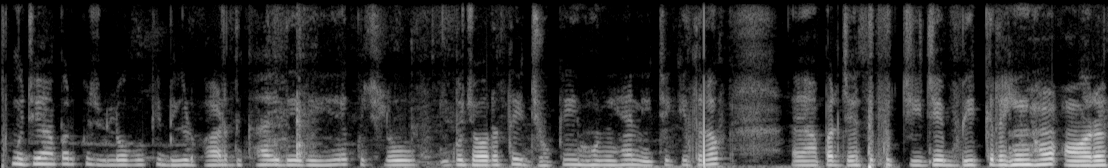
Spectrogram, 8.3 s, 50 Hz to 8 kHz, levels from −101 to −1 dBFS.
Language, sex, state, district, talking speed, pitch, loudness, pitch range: Hindi, female, Chhattisgarh, Rajnandgaon, 215 wpm, 220 Hz, -28 LUFS, 210-230 Hz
